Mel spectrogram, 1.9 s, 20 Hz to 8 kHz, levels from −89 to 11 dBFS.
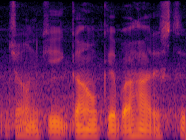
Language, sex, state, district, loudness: Hindi, male, Uttar Pradesh, Gorakhpur, -23 LUFS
